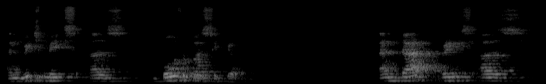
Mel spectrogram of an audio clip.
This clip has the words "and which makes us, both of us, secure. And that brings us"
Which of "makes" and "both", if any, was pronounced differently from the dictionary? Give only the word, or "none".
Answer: both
